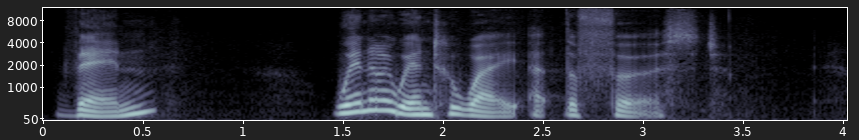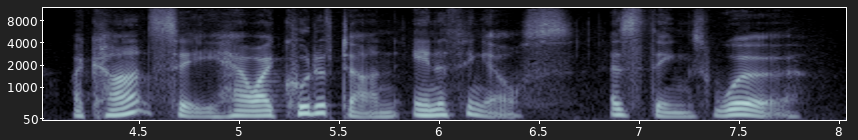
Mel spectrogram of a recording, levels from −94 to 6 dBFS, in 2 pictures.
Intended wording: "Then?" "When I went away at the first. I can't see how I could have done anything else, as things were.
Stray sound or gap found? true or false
false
